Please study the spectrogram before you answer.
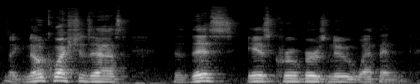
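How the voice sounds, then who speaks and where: A man reviews a video game in a casual, streamer style. His delivery is unhurried, with emphatic, exclamatory turns and joking asides. His mid-pitched voice sits in a roomy, echoey space. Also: background noise. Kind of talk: casual scripted game review with ad-libbed commentary.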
